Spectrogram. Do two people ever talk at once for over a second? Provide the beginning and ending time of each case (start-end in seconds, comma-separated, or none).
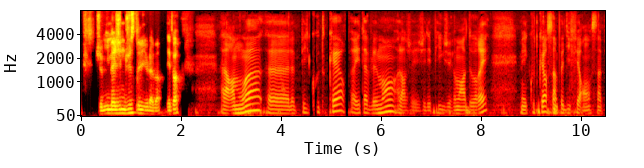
none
